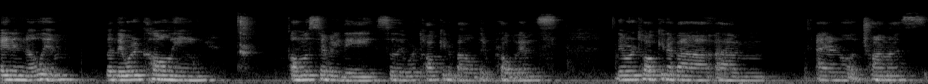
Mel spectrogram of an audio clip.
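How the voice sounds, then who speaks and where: In a Spanish accent, a woman speaks at a moderate pace in a medium pitch with monotone, flat intonation and long, frequent pauses, amid noticeable background noise and audible room echo. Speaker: counselor. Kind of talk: panel testimony. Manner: halting, many fillers.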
